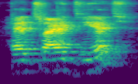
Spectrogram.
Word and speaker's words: high: Here HIGH, ALMS, next RIGHT, PALM. So please pronounce this word high, HIGH. In this word, the silent words are GH.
